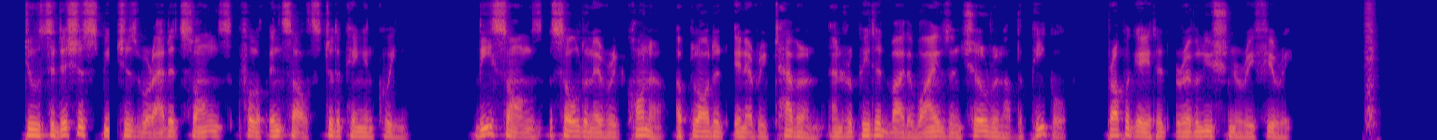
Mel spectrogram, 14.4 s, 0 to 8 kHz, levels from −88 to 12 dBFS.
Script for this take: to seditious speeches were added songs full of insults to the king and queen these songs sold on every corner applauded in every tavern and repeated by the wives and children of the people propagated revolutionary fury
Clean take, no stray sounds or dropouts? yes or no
no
